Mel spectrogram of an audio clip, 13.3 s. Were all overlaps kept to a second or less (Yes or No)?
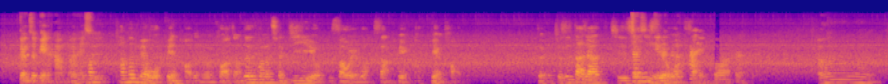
No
